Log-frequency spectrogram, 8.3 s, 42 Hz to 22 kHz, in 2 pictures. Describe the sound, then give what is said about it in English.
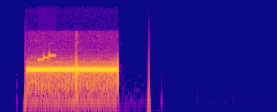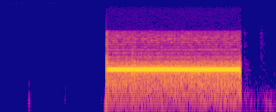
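A steady electronic telephone dial tone sounds twice while placing a phone call to a relative in Ohio, each a flat, even hum lasting a couple of seconds, separated by a long silent pause. Clear, with no voices. “She lives in Ohio, and we have her on the phone to play 20 questions.”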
